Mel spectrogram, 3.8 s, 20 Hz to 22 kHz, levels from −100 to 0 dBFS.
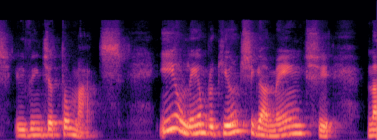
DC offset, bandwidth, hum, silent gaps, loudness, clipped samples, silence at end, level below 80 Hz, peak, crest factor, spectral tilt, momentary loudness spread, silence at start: under 0.1%; 11.5 kHz; none; none; -22 LUFS; under 0.1%; 0 s; -72 dBFS; -6 dBFS; 16 dB; -6.5 dB/octave; 17 LU; 0 s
